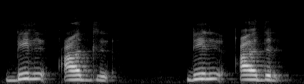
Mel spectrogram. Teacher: عین کو وسط حلق سے ادا کرتے ہوئے آگے دال کے اوپر قلقلہ کریں گے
